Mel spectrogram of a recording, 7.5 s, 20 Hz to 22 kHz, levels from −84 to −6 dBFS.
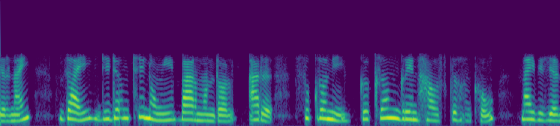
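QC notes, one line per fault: Throughout: AMR narrowband mobile codec. Sound is confined to roughly 200 Hz to 3.6 kHz, with the buzzy, synthetic texture of a low-rate vocal-tract model, fitting about 7.4 kbps.
1.58–1.72 s, 4.00–4.06 s (just after "मण्डल आरो"), 6.14–6.27 s: lost AMR speech frames. The decoder repeats the last good settings at falling gain, causing brief dips and warbles. The gaps fit one, two and three 20 ms frames respectively.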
